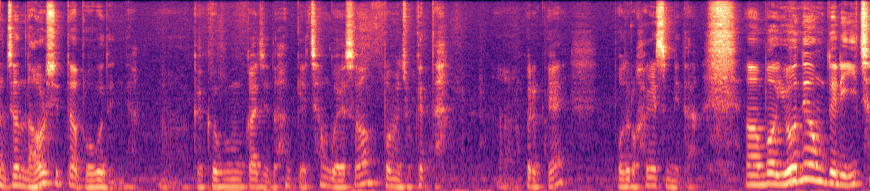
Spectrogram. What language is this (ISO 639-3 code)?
kor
